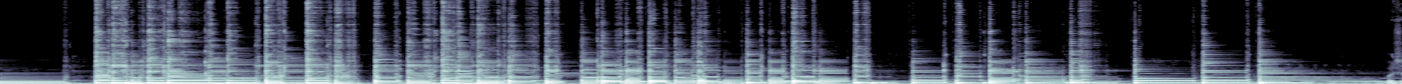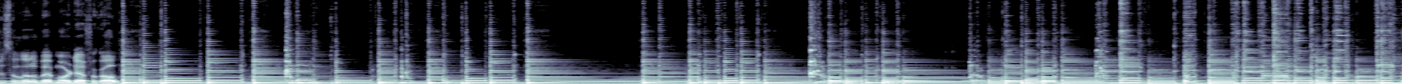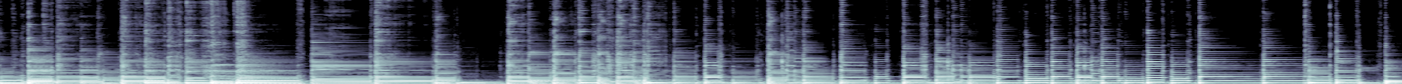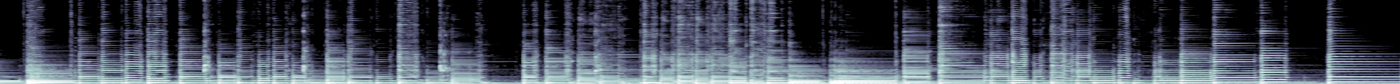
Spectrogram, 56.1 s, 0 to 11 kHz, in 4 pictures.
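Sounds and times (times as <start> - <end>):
acoustic guitar picking scale notes: 0.0 - 56.0.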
